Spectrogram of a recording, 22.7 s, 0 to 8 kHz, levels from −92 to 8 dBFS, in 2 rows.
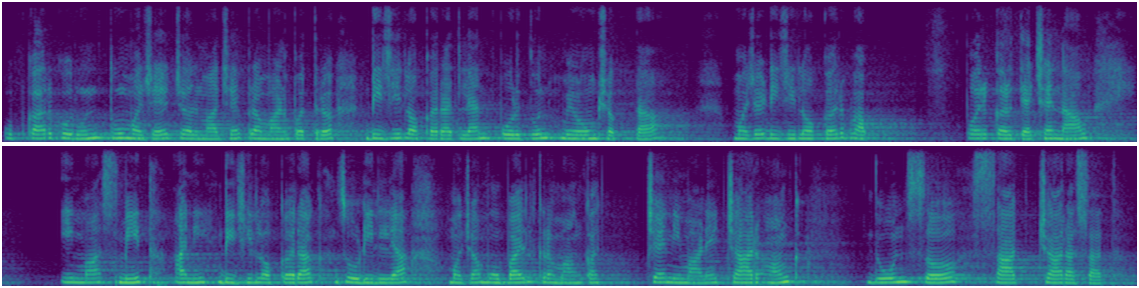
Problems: none marked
